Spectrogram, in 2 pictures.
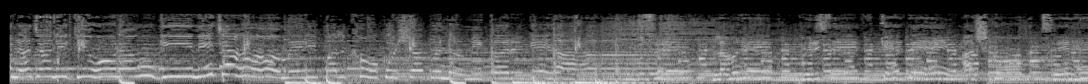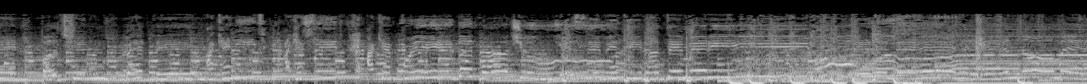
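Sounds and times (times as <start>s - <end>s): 
Hindi love song ringtone: 0.1s - 21.7s.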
